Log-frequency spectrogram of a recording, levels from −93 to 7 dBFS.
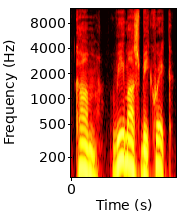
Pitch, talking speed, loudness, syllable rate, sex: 130 Hz, 190 wpm, -15 LUFS, 4.1 syllables/s, male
